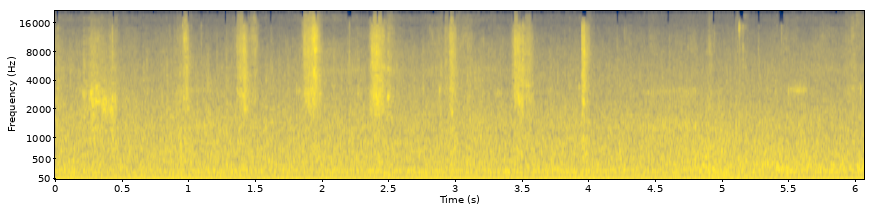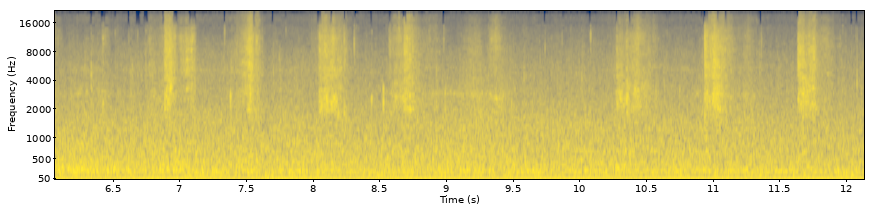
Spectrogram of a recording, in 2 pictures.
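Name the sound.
shuffling tarot cards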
